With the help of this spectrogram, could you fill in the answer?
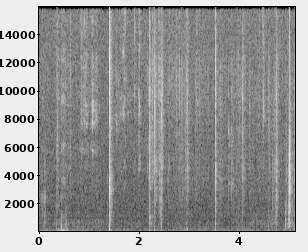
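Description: A solid pale yellow reformed gym chalk block is snapped and crumbled in both hands, then fingers crush and rub the dry powder and pieces in the pile. A dull, low crunch opens the clip, followed by sharp dry snaps and crackles scattered over a soft, steady rubbing hiss.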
